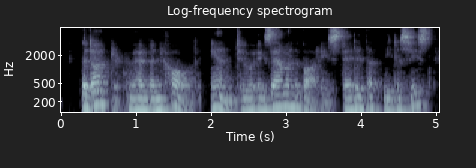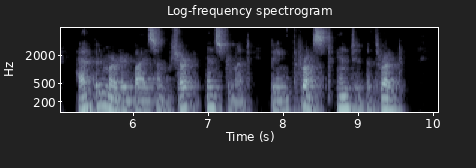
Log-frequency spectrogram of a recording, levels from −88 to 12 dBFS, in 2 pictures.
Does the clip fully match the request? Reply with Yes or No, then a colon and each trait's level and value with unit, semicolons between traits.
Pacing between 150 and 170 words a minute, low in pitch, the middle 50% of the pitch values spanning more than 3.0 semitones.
Yes: average, 160 wpm; low, 115 Hz; average, 3.4 semitones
